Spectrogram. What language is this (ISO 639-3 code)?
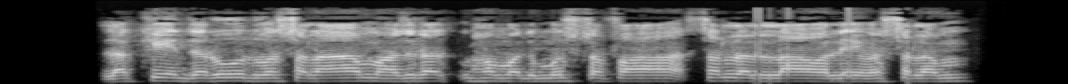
snd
